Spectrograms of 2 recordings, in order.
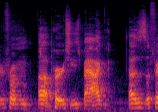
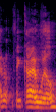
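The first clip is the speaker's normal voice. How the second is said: fairy voice, defiant; 3 semitones higher than usual. Voicing a fairy who refuses an order: defiant fairy voice. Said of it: "He looks at you, Percy, and he goes".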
